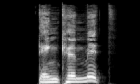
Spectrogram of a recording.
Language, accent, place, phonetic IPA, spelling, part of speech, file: German, Germany, Berlin, [ˌdɛŋkə ˈmɪt], denke mit, verb, De-denke mit.ogg
- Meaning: inflection of mitdenken: 1. first-person singular present 2. first/third-person singular subjunctive I 3. singular imperative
